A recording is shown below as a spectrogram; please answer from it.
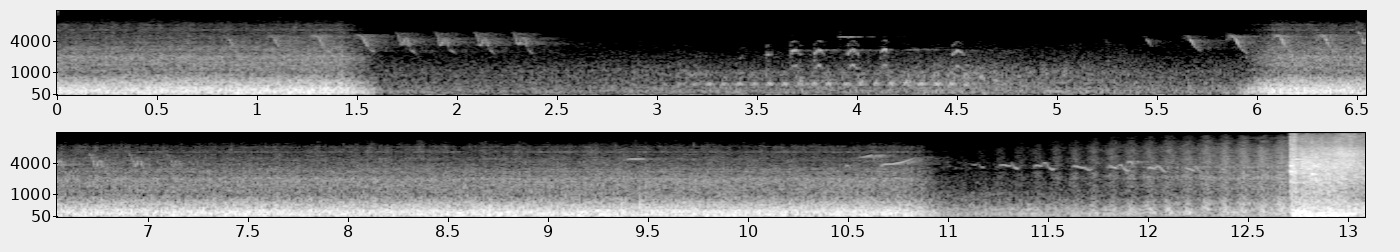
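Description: Gunfire in the Rust video game, dense rapid shots forming a loud continuous barrage that stops for a few seconds, then resumes just as heavily, ending in a sharper burst.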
